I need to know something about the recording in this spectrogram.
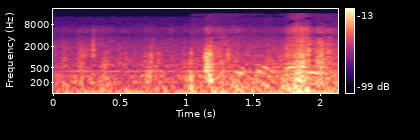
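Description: A baseball bat cracks against a ball.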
